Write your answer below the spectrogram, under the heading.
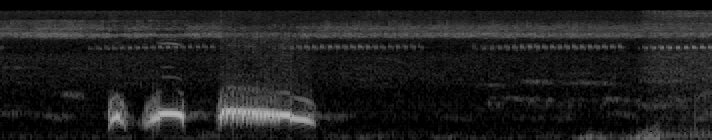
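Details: A single spotted dove phrase: two short, hollow coos followed by a longer, slightly falling coo, and then faint knocking noises.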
